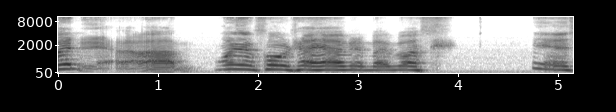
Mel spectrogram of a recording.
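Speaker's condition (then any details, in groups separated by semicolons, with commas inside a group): Cerebral palsy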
